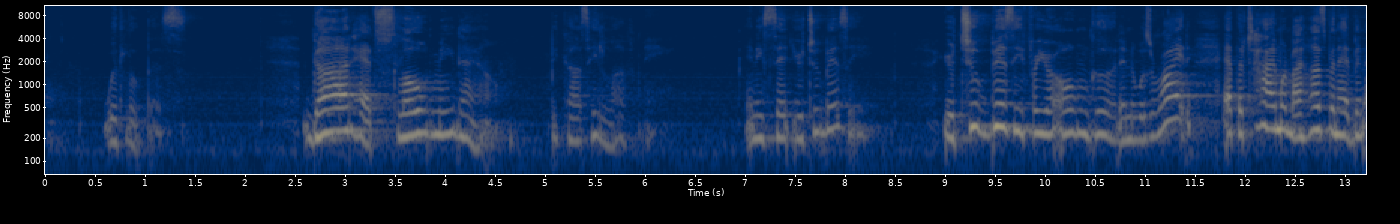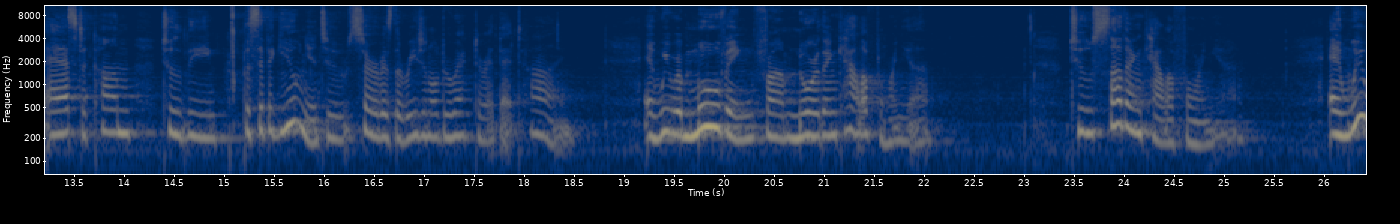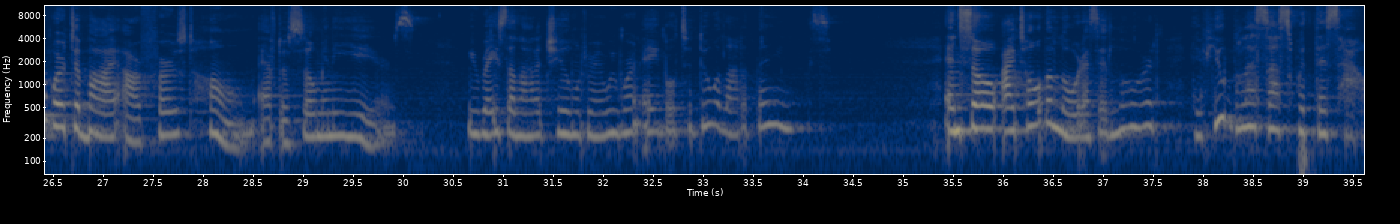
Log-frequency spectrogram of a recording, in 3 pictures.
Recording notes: recorded June 2, 2023, at Ringgold SDA Church.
